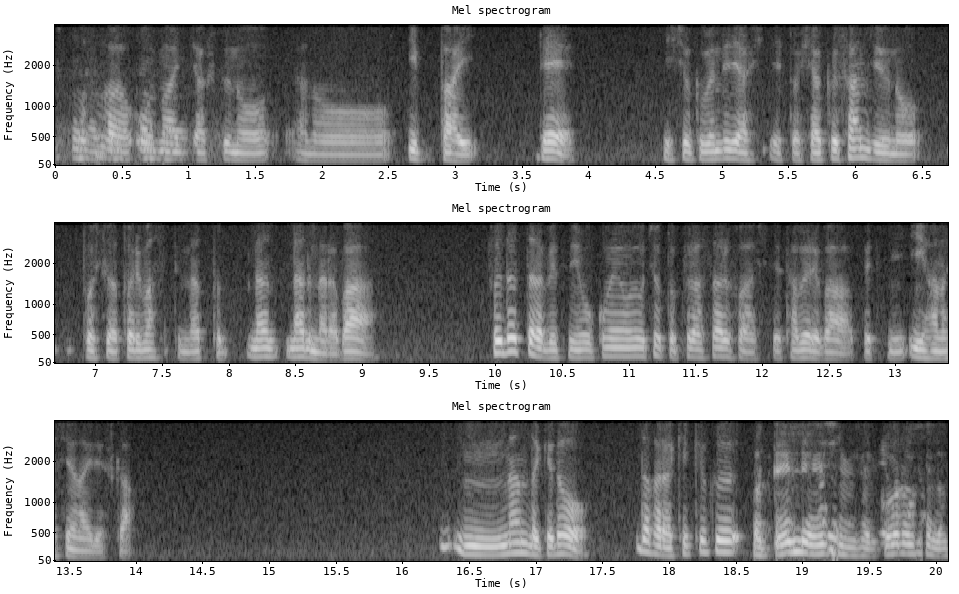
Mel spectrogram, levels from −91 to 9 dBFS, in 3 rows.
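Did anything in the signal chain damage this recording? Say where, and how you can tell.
Yes. At the call-processing stage, an echo leak likely came from an echo canceller that failed to remove all of its loudspeaker pickup. Faint, delayed copies of the speech, about 30 dB below the talker and lagging by 267 ms, sit at 0.0–0.12 s and 1.18–1.24 s.

The same call processing also likely shows speech suppressed in double talk. At 1.01–1.05 s the talker dips briefly by a few dB. From 19.08 s to the end, the level falls by about 30 dB, as if the canceller turned the talker down along with the echo. The band stops at 4 kHz throughout, which fits a G.711 call codec.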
